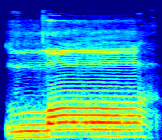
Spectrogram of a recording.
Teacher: Okey, ni lam yang tebal. Lam yang tebal, dia melencong tapi pangkal lidah naik supaya bunyi lamnya tebal ketika mati.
